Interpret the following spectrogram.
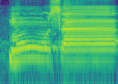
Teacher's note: سین کو کھینچ کر کے پڑھنا ہے اس لیے کہ اس پر کھڑا زبر ہے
